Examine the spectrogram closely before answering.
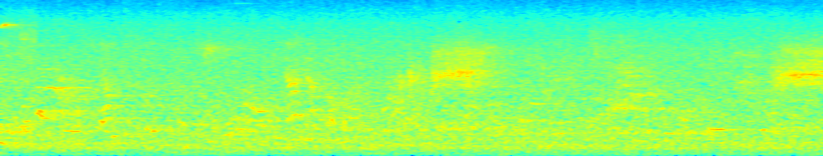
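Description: A parrot squawks nearby.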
